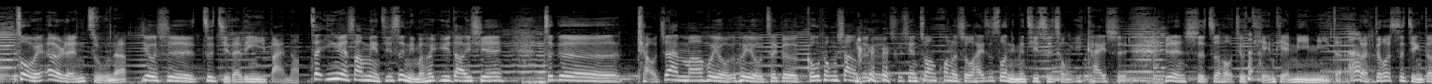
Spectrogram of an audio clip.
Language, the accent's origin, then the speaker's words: Chinese; Singapore; moved away; 我当年从新加坡过来出的第一张叫《…》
